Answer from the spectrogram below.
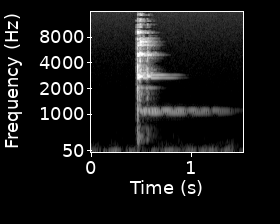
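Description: A single bright clink of glasses touching in a toast at a birthday celebration, a sharp metallic strike followed by a clear high ring that fades out over about a second, heard alone.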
